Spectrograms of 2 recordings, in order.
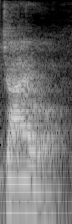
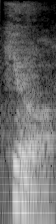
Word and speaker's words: gyro: So we're going to do a Greek gyro or hero, however you want to pronounce it.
